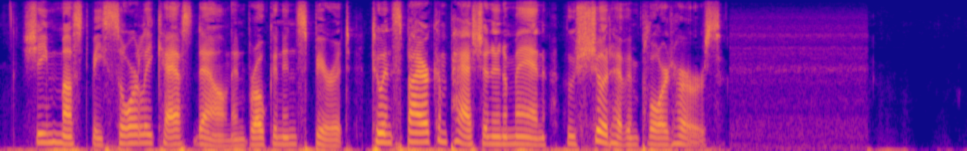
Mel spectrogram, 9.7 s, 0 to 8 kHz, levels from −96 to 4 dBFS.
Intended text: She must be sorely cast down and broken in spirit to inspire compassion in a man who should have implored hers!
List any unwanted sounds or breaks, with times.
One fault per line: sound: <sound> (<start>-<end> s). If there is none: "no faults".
no faults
